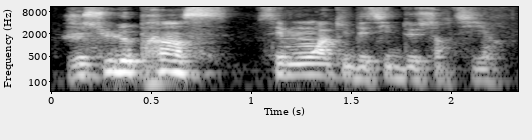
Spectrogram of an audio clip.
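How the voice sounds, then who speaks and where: A performer voicing a spoiled rich boy who calls himself a prince, boastful and muttering in a lowered voice. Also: lively intonation, moderate pace, natural voice. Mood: scheming. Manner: smug, boastful, low and muttered.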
